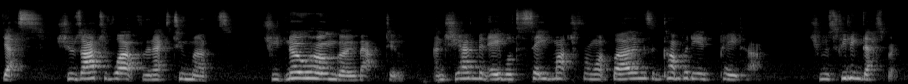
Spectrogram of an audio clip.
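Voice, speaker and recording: Stern, deliberate inspector for amateur radio play, high register female performer. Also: steady tone, sharp tone, rough recording. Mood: grave. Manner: measured, deliberate, firm. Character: stern, insistent, morally severe police inspector.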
